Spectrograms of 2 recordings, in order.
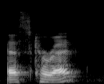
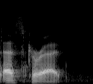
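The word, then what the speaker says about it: Xcaret: It starts with an X. Now, she said, now I want to take my kids to the parks. I do believe it's Escarette.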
